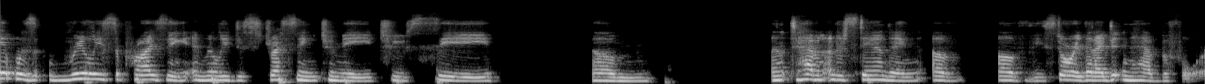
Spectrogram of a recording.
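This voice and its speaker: A woman speaks at a very slow pace. Her voice is somewhat breathy. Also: medium pitch for a woman, ordinary pitch variation. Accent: American. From Texas. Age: 70s. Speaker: retired nurse and activist. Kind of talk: interview.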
